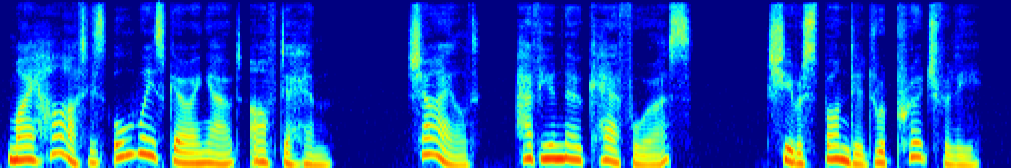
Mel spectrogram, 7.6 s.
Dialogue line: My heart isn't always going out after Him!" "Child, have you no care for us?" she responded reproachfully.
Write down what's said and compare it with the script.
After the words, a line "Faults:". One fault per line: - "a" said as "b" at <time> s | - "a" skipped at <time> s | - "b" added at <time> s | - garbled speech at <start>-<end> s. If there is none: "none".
My heart is always going out after Him!" "Child, have you no care for us?" she responded reproachfully.
Faults:
- "isn't" said as "is" at 0.6 s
